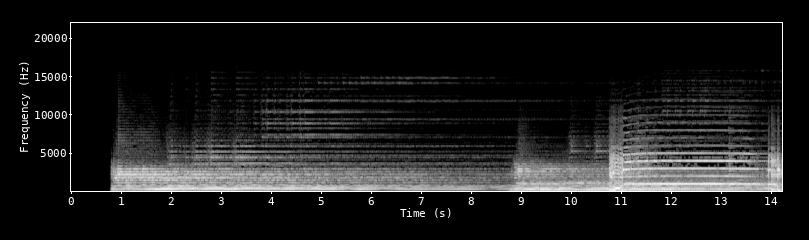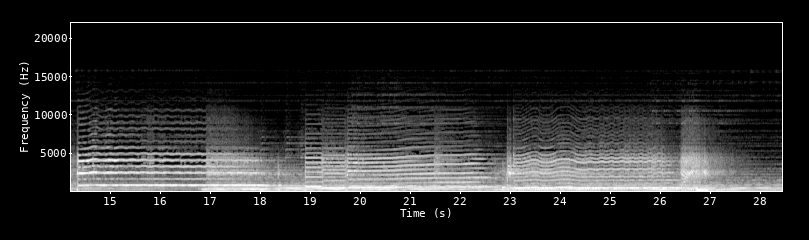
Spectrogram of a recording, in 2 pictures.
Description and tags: Spacey Guitar Clip
spacey, solo, guitar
